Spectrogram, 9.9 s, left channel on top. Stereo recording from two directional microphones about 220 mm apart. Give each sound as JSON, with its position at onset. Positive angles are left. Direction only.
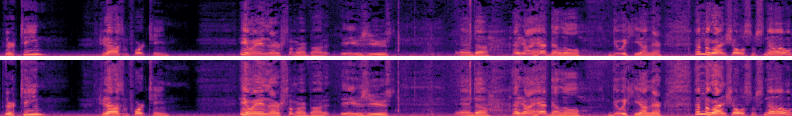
{"t": 0.0, "sound": "speech", "side_deg": -20}
{"t": 4.3, "sound": "speech", "side_deg": -30}
{"t": 6.3, "sound": "speech", "side_deg": -30}
{"t": 6.6, "sound": "speech", "side_deg": -15}
{"t": 7.6, "sound": "speech", "side_deg": -30}
{"t": 8.6, "sound": "speech", "side_deg": -25}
